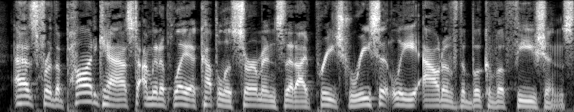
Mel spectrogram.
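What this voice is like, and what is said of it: Congested, strained voice. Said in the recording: “I'm a little congested, and it's difficult for me to hold on to my voice”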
